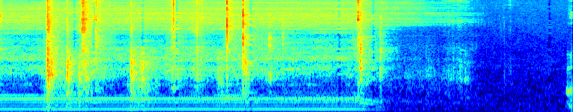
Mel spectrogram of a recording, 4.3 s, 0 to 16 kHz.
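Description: Small 6 V DC motor driving a fan blade, running with a steady hum while sharp irregular clicks sound over it. About three seconds in, the hum stops with a click as the relay switches the motor off on its timer, and the blade spins down quietly.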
